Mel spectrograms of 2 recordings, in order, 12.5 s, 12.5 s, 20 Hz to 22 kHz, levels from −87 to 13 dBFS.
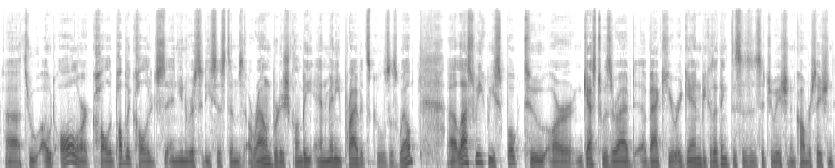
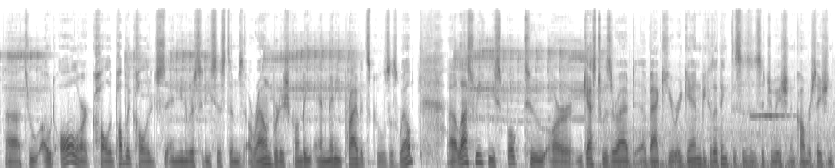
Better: first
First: none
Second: animal sounds; noticeable; throughout; 15 dB below the speech

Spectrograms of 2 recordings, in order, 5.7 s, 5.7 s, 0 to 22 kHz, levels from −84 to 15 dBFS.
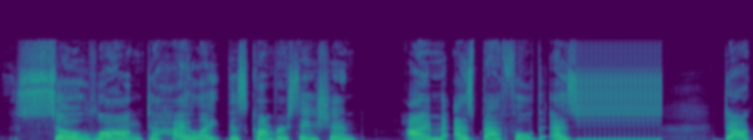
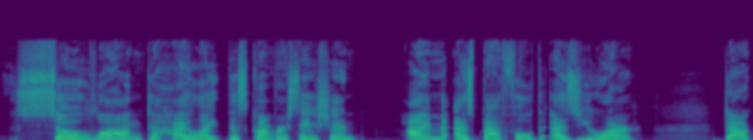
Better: second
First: audio freezing; at 4.5 s for 0.5 s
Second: none

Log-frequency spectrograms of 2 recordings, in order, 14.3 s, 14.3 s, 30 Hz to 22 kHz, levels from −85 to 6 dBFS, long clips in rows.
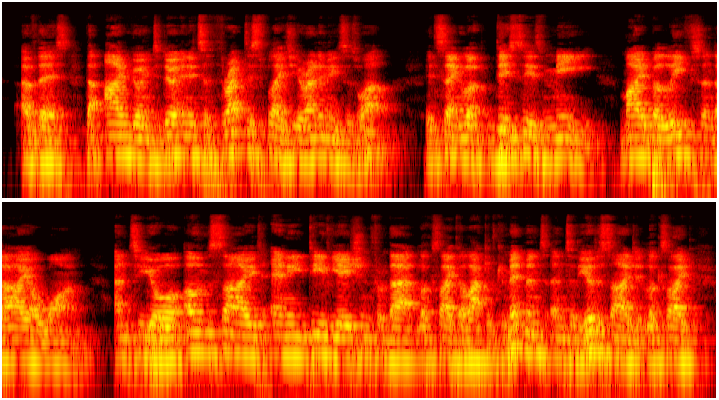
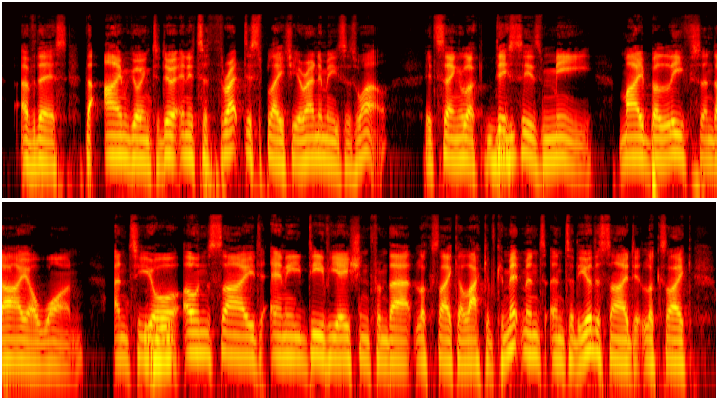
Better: second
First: off-mic speech; far // room echo; slight; dies away in 0.3 s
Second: none

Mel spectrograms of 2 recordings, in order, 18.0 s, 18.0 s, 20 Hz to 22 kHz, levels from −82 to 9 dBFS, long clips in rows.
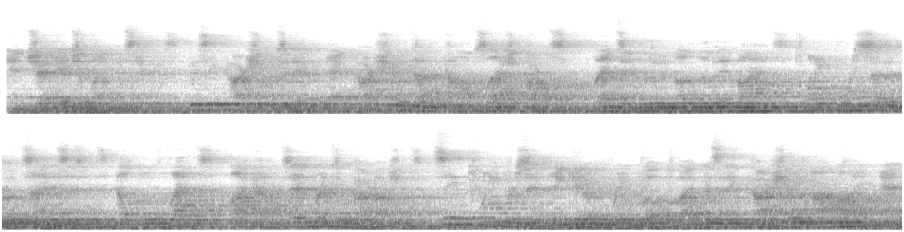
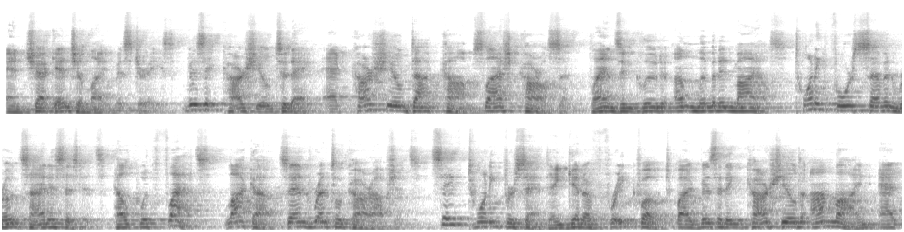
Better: second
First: room echo; strong; dies away in 3 s // off-mic speech; far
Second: room echo; slight; dies away in 0.9 s

